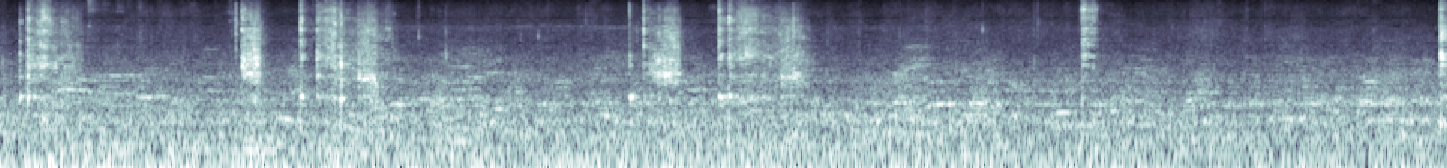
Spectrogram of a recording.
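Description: Sliced mushrooms cook in olive oil with garlic in a pan, giving a soft sizzle with occasional utensil scrapes and clinks while a person talks over it.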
